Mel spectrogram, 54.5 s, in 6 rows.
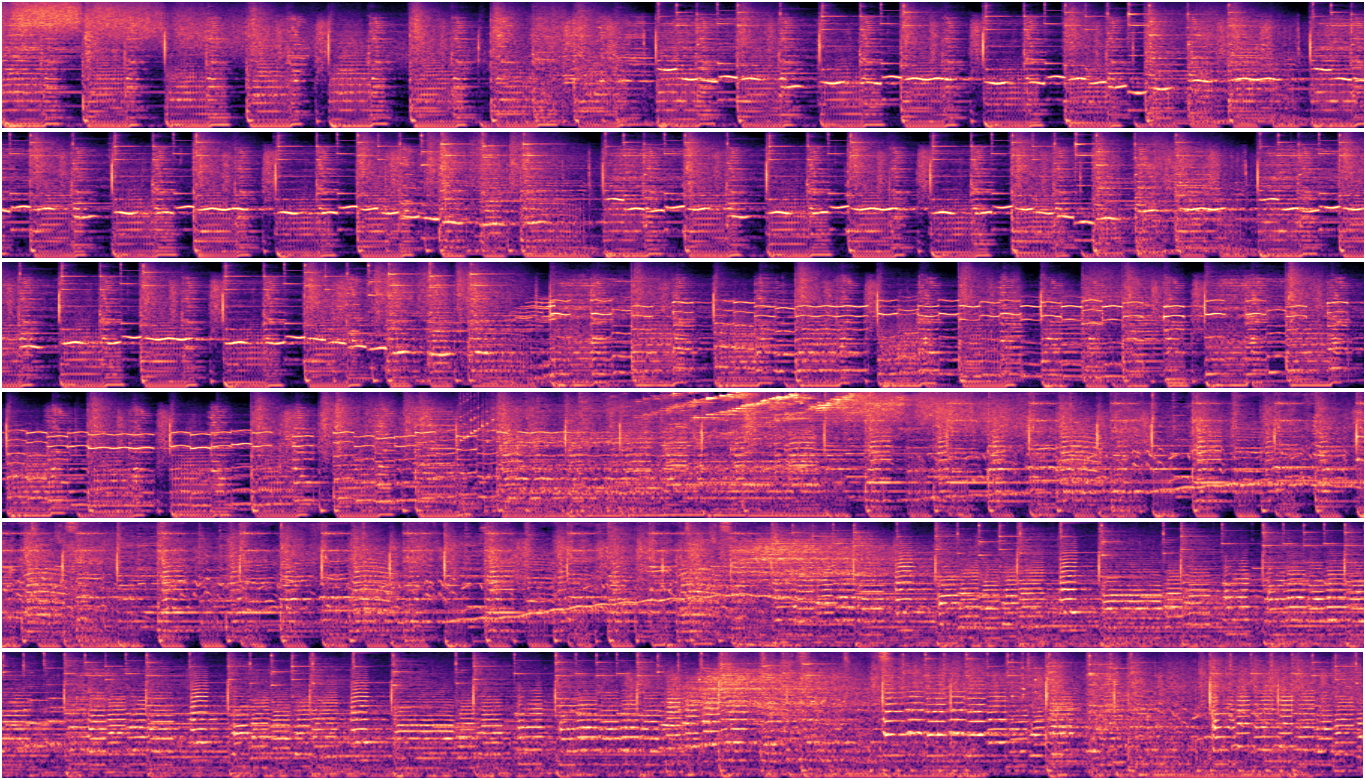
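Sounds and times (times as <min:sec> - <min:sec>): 
music loop: 0:00.0 - 0:54.4.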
